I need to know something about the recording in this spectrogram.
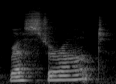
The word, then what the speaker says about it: restaurant: so restaurant restaurant um more often though we'll do two syllables rather than three you hear me playing around with that where it sounds more like restaurant um so we're going to the restaurant I'll meet you at the restaurant um this ER Middle Earth syllable gets so fast that we just go right to a truck instead of tur restaurant or restaurant um yeah it's kind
